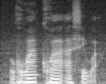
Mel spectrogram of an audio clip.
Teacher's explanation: Quando a gente vier uma sequência de OI ou EOI, o som é de UA.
